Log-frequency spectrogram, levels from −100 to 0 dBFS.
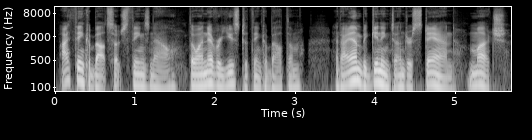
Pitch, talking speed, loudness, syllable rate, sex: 105 Hz, 210 wpm, -20 LUFS, 5.6 syllables/s, male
